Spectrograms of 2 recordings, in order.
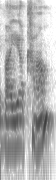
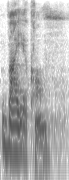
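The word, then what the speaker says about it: וַיָּקָם: It looks like you would say vayakam, but here you have your two kametz in a row. So your accent is going on the first syllable, or the yod, first vowel. So you have vaya. This has a mem on the end, so it is a closed syllable. It does not have an accent, therefore it is an O, vayakom.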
